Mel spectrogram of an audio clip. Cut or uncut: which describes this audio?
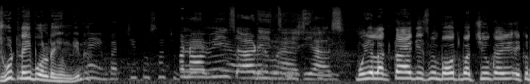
cut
